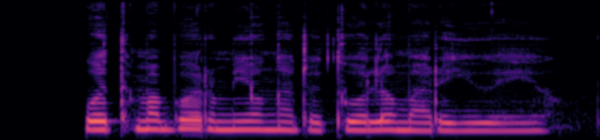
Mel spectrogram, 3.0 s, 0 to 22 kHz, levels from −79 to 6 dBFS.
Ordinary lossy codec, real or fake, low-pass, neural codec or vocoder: none; real; none; none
